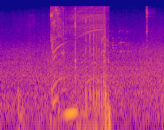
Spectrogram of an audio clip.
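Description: A machine hatch slides open with electronic whirs and chimes.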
